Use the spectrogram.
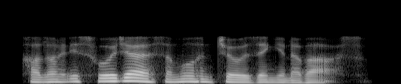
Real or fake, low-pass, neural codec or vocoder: fake; 3.6 kHz; codec, 16 kHz, 0.2 kbps, FocalCodec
